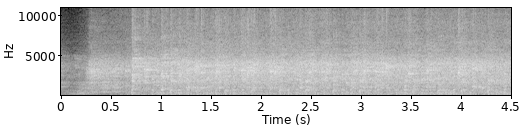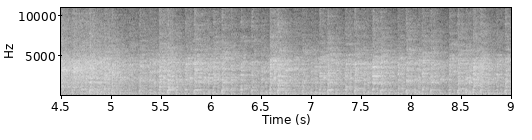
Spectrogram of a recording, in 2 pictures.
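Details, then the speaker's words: 1939 GMC COE 4x4 six-cylinder after fixing fuel delivery from the updraft carb, wet plugs and minor valve adjustment: catches after brief crank and runs steady and even with no knocks or misses. "so at this point uh bill has worked out the issues with it we had mostly fuel delivery issues and we had some wet spark plugs"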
